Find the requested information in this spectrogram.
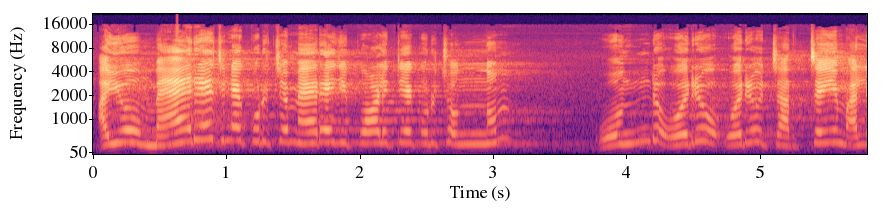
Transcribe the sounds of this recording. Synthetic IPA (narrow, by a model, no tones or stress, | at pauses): ɐjːoːmeːɾe̞ːd͡ʑine̞kːurit͡ɕːɨmeːɾe̞ːd͡ʑikwaːɭitːiekːurit͡ɕːo̞nːum | ondɨoɾuʔoɾut͡ɕɐrt͡ɕːɐjumɐlː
